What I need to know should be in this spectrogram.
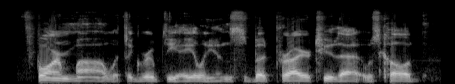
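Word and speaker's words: allein: It was, I believe, pronounced alien. It was just with a second L in it, but it was the German word for alone.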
